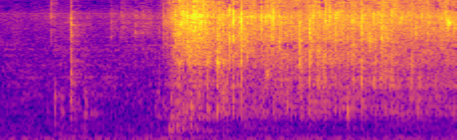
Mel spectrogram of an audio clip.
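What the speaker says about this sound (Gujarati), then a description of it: "અને આ કાજુ છે આવી રીતે સમારીને એને તળવાના છે" Chopped cashews tipped into hot oil, a low murmur that suddenly swells into a loud, bright frying sizzle which keeps bubbling steadily to the end.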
